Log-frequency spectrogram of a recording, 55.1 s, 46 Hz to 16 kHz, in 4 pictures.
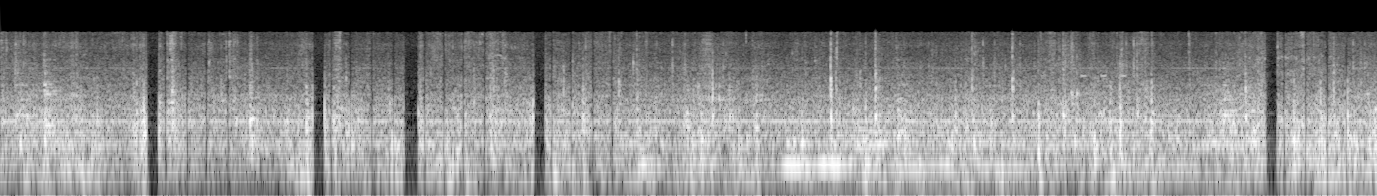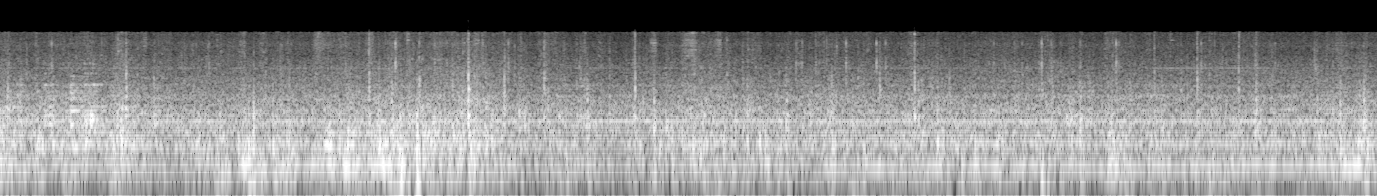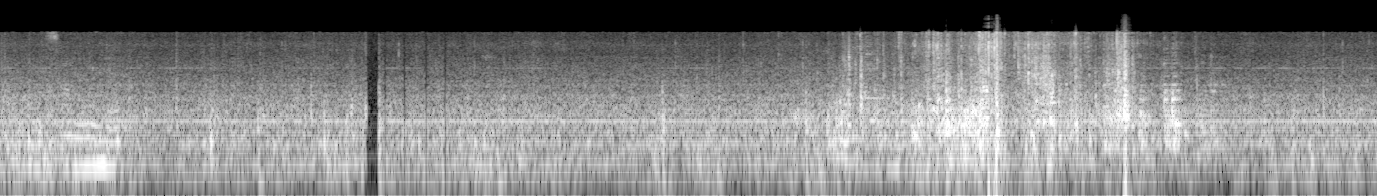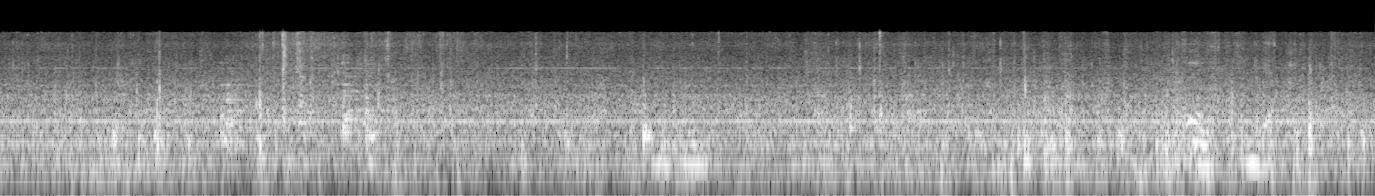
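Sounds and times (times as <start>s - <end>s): noisy field sound with hum: 0.0s - 55.0s.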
